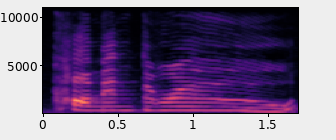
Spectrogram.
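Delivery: high, drawn-out call; yelled. A narrator's reading. Dump truck clearing the road, high stretched yell. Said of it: "yelled a dump truck".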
